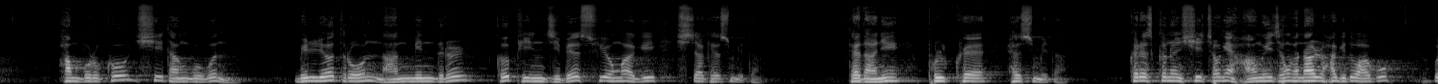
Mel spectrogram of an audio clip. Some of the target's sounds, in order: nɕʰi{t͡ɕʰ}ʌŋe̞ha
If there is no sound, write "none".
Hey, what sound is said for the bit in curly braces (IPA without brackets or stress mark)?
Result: t͡ɕʰ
